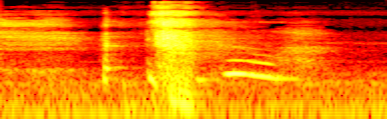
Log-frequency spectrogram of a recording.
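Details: A single ordinary sneeze: a quick inward breath, one sharp explosive sneeze, then a brief voiced trailing sound, from a person with allergies who apparently also has a summer cold.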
